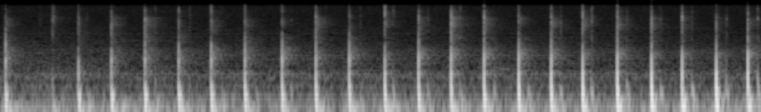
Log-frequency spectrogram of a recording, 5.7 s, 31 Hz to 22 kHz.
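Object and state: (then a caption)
Cork wine stopper. Fingernails tap and scratch the surface of a small solid cork wine stopper held close to the mic. The result is a steady run of about 24 short, dry taps at roughly four per second, each with a low thump and a brief bright click that dies away almost instantly.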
